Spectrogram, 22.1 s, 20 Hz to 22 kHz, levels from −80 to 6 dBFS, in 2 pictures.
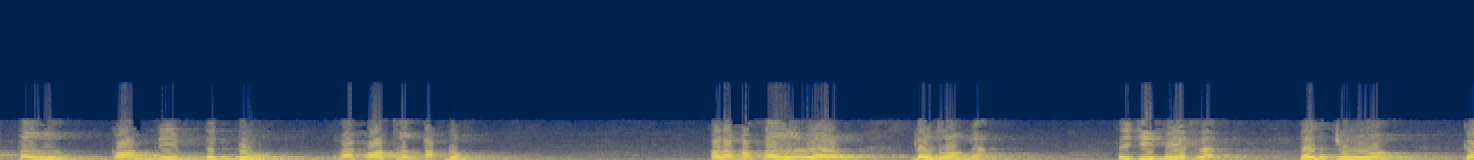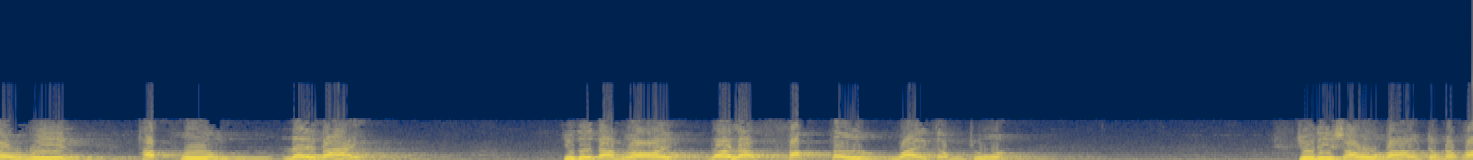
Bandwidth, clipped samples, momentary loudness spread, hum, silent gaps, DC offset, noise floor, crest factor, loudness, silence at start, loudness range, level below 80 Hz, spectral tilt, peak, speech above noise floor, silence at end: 7.4 kHz; 0.6%; 16 LU; none; none; under 0.1%; -31 dBFS; 8 dB; -8 LUFS; 0 s; 4 LU; -34 dBFS; -8.5 dB/octave; 0 dBFS; 25 dB; 0 s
